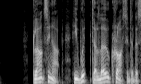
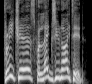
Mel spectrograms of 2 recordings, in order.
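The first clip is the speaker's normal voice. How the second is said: high, loud rallying call; calling cheers; 6 dB louder than usual. Acted. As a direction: lead the team's cheer. Skipper calls for cheers.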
